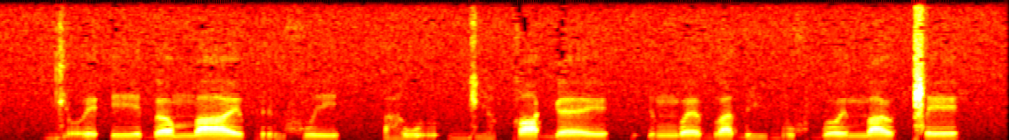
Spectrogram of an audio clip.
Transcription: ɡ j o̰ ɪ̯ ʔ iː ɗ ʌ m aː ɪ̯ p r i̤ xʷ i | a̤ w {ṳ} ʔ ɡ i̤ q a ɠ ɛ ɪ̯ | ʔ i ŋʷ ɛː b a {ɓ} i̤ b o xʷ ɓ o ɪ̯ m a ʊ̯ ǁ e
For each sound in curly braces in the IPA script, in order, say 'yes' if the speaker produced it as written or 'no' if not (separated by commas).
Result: no, no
